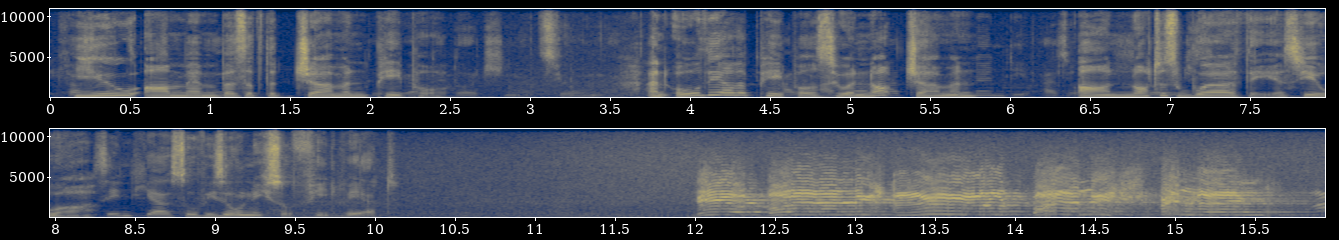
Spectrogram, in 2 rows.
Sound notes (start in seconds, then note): 12.1 hitler speaking german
